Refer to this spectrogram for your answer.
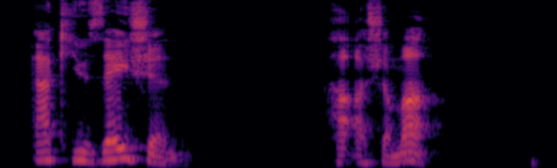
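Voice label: "accusation" English, "האשמה" Hebrew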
